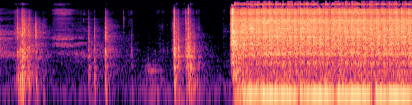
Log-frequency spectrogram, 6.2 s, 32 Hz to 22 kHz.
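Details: BMW E36 with swapped S54 engine, first start attempt with fuel pump and fuse in; after clicks, starter spins engine steadily about three seconds but it never catches, no power to the throttle bodies; crank no start.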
